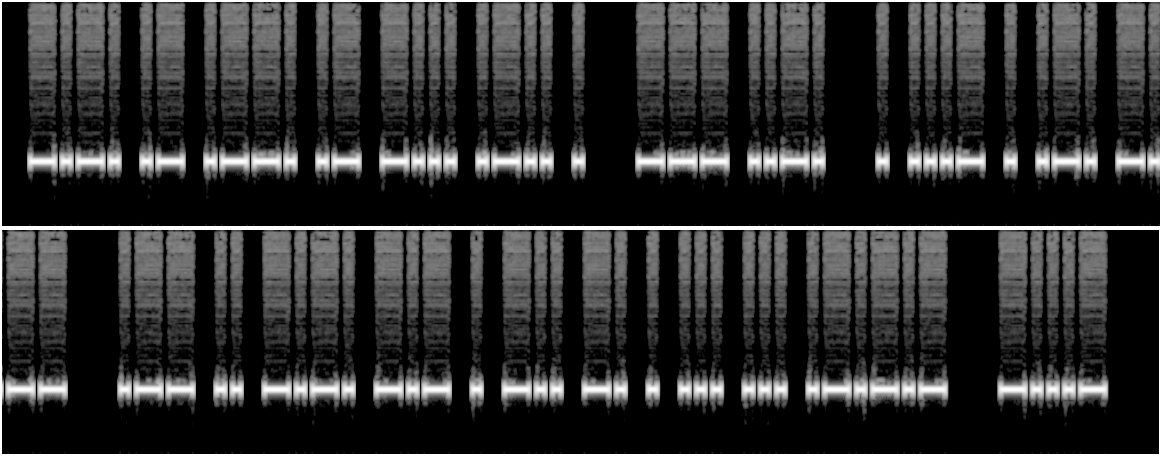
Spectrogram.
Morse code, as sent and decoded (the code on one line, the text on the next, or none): -.-. .- .--. .- -... .-.. / --- ..-. / . ...- . .-. -.-- / .-- .. -.-. -.- . -.. -. ... ... .-.-.- / -...-
CAPABLE OF EVERY WICKEDNESS. <BT>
